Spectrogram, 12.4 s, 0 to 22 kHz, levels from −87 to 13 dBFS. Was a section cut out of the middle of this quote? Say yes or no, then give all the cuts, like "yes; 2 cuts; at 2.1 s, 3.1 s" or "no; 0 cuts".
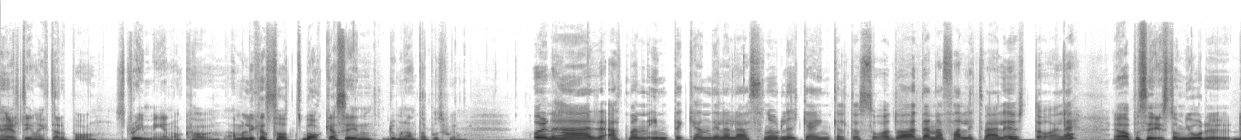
yes; 1 cut; at 3.8 s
